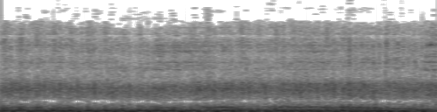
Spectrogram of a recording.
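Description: Raw, heavily distorted hardcore punk recording: a dense, unbroken wall of guitar noise over rapid drumming.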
